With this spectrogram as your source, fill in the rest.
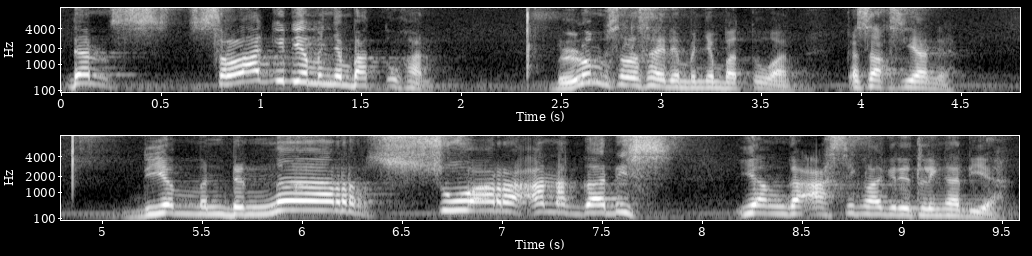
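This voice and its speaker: A man's voice: high voice, very animated, moderate pace, a little hiss or hum. A male pastor preaching a sermon at a church service, emphatic and repeating short phrases, with English phrases mixed in.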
